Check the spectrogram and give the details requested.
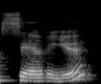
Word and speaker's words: sérieux: For if we pronounce this one sérieux, but this one sérieuse.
